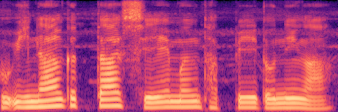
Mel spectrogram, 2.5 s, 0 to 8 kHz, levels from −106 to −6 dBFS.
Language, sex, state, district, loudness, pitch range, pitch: Garo, male, Meghalaya, South Garo Hills, -18 LUFS, 125-155 Hz, 135 Hz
